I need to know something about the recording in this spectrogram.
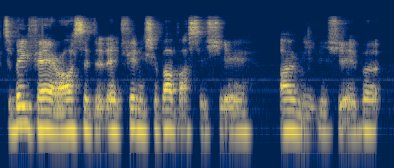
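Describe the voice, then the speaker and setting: A man's voice: medium pitch, level tone, a little fast, creaky, dark tone, breathy edge. A man, hosting a casual live stream, chatting matily with viewers and laughing easily. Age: 20s.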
